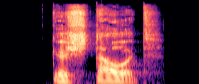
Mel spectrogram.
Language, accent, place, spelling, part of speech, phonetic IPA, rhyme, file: German, Germany, Berlin, gestaut, verb, [ɡəˈʃtaʊ̯t], -aʊ̯t, De-gestaut.ogg
- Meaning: past participle of stauen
